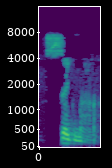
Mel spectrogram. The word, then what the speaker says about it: sigma: The way to pronounce this is sigma. That's little sigma. Little sigma. Therefore, the symbol for the population standard deviation is little sigma.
